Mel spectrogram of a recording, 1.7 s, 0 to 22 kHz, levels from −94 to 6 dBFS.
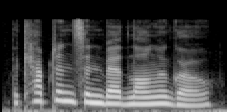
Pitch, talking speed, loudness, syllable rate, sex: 225 Hz, 210 wpm, -15 LUFS, 5.5 syllables/s, female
